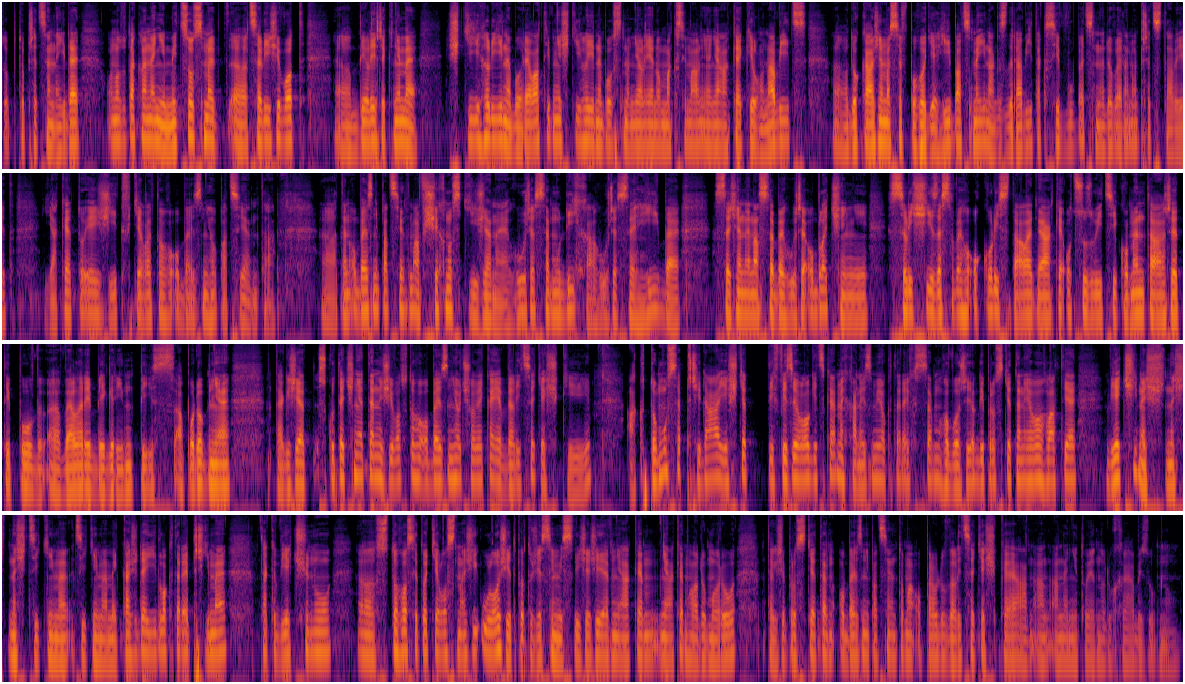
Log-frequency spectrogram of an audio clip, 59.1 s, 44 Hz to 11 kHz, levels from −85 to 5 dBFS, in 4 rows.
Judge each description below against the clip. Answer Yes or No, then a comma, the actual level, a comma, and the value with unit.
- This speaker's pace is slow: No, average, 160 wpm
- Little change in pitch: No, average, 3.1 semitones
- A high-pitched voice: No, low, 105 Hz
